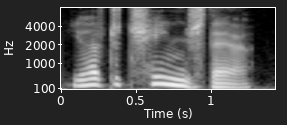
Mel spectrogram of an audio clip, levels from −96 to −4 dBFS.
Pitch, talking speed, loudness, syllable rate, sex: 185 Hz, 210 wpm, -16 LUFS, 5.7 syllables/s, female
